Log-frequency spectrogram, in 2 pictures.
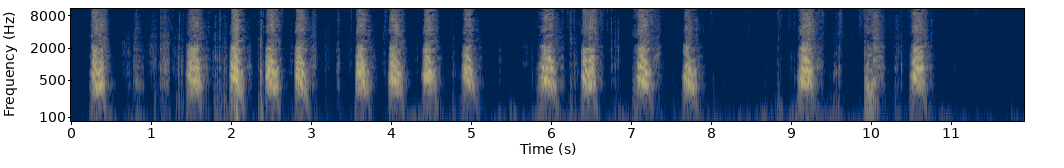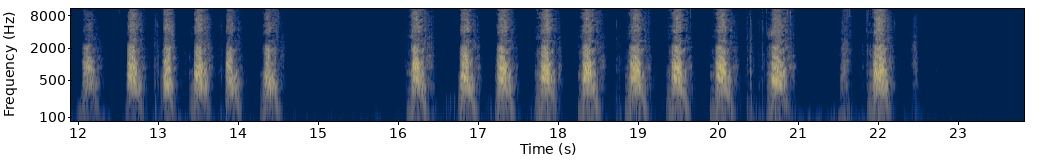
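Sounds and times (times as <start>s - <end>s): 
dog barking: 0.2s - 5.2s, 5.8s - 7.9s, 9.0s - 10.8s, 12.0s - 14.6s, 16.1s - 21.0s, 21.9s - 22.2s.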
